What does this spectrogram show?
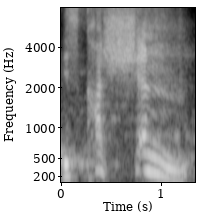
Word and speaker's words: discussion: But when you pronounce, you take it as one. You don't say discussion. It's discussion. Discussion. C-U. The ka should be stressed, and shan.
